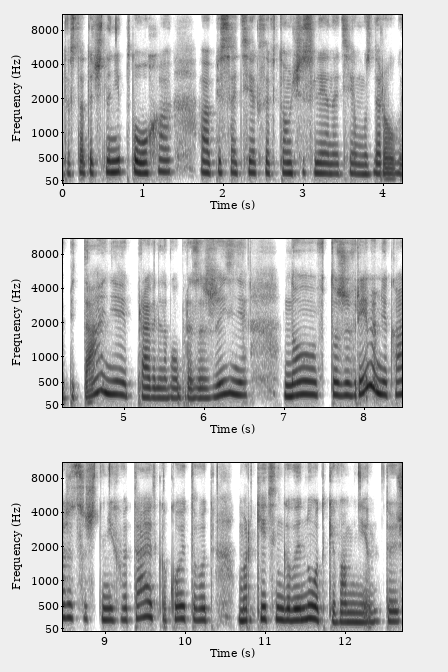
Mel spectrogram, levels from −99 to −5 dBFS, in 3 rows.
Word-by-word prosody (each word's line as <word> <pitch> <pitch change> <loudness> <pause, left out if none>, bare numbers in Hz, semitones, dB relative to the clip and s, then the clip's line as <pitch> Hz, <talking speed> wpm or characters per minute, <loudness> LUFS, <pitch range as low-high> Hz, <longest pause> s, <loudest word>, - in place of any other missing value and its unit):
достаточно 205 +1 -2
неплохо, 225 0 +2 0.3
а, 215 -2 +1
писать 210 0 -1
тексты, 210 0 -2
в 200 - -10
том 205 -1 0
числе, 205 -1 0
на 190 0 -3
тему 190 -1 -4
здорового 100 - -2
питания, 260 - 0
правильного 195 -4 -2
образа 190 -1 -3
жизни. 245 +6 +1 0.4
Но, 250 +3 +3
в 255 - -12
то 250 -1 +1
же 240 0 +2
время, 270 - +3
мне 255 -3 +4
кажется, 260 0 -2
что 245 -1 -3
не 225 0 +2
хватает 255 +5 -2
какой-то 245 -3 -1
вот 225 0 -2 0.3
маркетинговой 225 0 +2
нотки 230 -4 +3
во 185 0 -1
мне. 185 +1 -1
То 200 - -4
есть, 195 0 -1
225 Hz, 155 wpm, -26 LUFS, 200-245 Hz, 0.4 s, мне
